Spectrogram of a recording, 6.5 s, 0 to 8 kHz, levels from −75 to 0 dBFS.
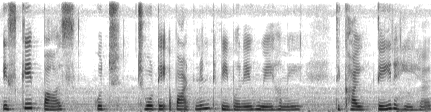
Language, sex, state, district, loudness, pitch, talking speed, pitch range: Hindi, female, Punjab, Fazilka, -17 LUFS, 230 Hz, 120 wpm, 210-245 Hz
